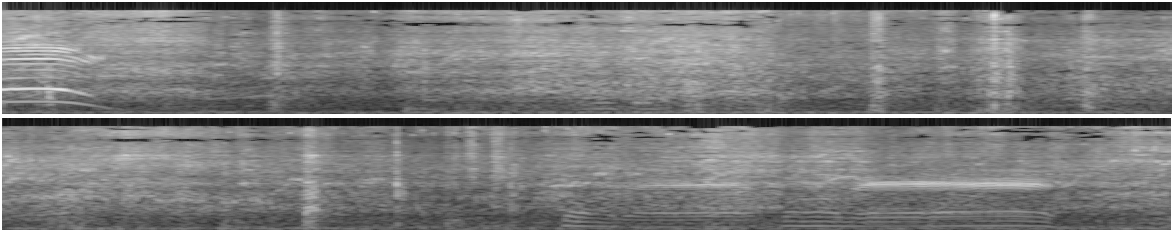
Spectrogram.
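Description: Off-road RC buggies racing on a dirt track, a steady distant running noise with a few sharp knocks around the middle. A voice calls out in a long, drawn-out shout near the end.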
